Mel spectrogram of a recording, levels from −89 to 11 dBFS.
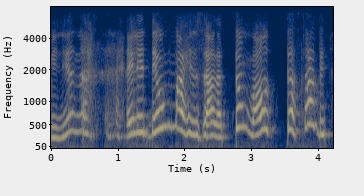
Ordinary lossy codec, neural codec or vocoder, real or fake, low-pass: Opus, 16 kbps; codec, 16 kHz, 4.8 kbps, FACodec; fake; 7.2 kHz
